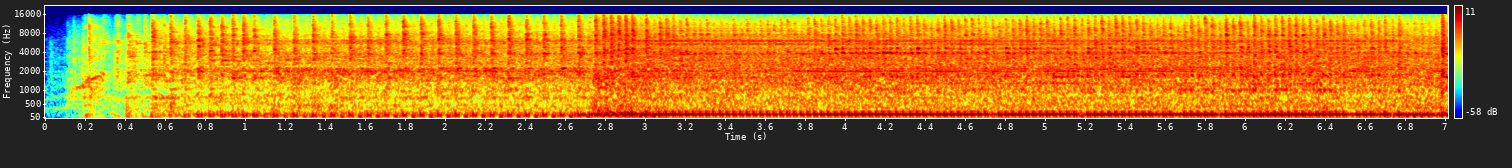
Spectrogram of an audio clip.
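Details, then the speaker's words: Husky HU905000 generator's Subaru EX engine, just after an oil change showing likely water contamination: catches after a rough start, then a fairly even single-cylinder beat stepping up near three seconds; took four or five pulls, stalls without choke, carburetor problem suspected. "the carburetor definitely has issues though it took a good four or five pulls to get the engine started"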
